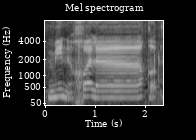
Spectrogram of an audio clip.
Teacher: वक्फ़ किया हमने तो क़ाफ साकिन हो जाएगा। जब क़ाफ साकिन होगा तो कलकला पैदा होगा।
